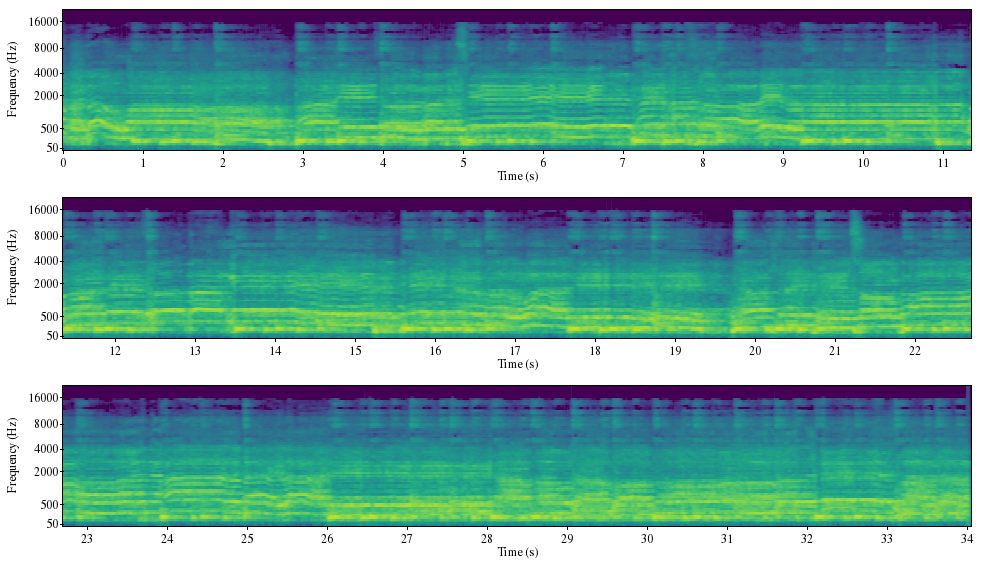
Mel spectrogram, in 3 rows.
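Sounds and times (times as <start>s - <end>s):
men chanting in unison: 0.0s - 34.0s.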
